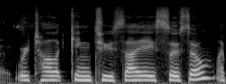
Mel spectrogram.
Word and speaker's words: Salieu Suso: We're talking to Sai Sooso. Am I pronouncing your name right? Can you say it for me? Saluso. Saluso.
